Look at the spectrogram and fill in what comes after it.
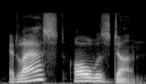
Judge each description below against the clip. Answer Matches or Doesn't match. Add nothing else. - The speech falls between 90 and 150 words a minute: Doesn't match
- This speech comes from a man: Matches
